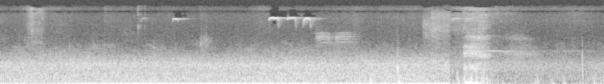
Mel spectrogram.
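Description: A steady low rumble with a few faint, high, thin bird chirps about halfway through, and a short, louder bird call near the end, just as the rumble drops away.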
